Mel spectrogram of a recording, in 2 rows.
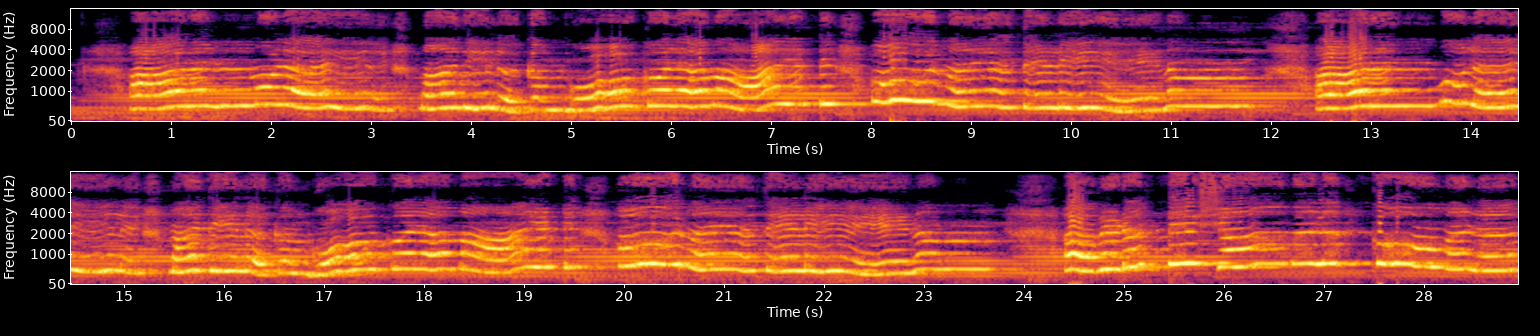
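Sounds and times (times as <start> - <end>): girl singing devotional song: 0.0 - 28.9.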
